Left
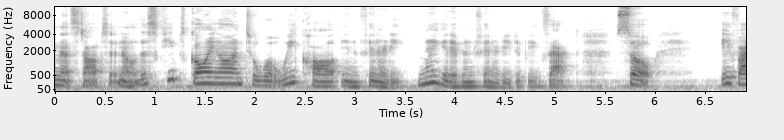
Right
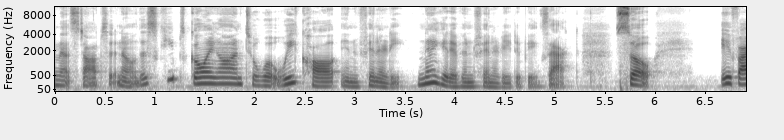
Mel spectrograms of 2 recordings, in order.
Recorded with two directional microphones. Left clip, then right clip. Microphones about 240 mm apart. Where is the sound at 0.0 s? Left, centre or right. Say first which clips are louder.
Right 6 dB; right.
